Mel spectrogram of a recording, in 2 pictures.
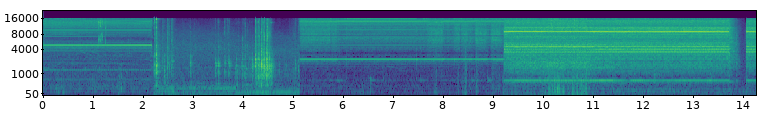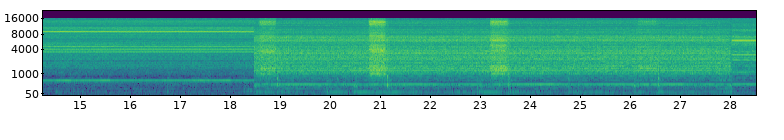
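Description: Metal lathe running and cutting, in several edited takes: turning a steel bar, then a brass part. A steady spindle whine runs under a high hiss from the cut, louder in the later takes, with a few short sharp squeals in the last third.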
